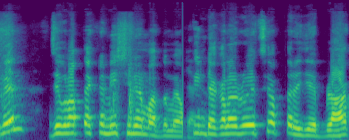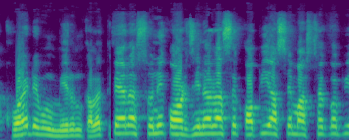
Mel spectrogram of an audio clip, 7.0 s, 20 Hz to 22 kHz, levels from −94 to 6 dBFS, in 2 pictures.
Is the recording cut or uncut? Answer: cut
